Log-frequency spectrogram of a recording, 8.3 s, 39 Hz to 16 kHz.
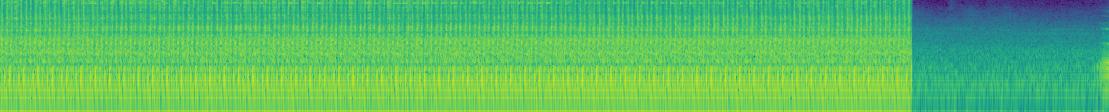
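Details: Kubota tractor loader handle at idle before the fix: a fast, even buzzing rattle, about three beats a second, then a sharp stop. It comes from the washer at the upper lever joint and is fixed by fitting a metric R-05 O-ring under the washer.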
